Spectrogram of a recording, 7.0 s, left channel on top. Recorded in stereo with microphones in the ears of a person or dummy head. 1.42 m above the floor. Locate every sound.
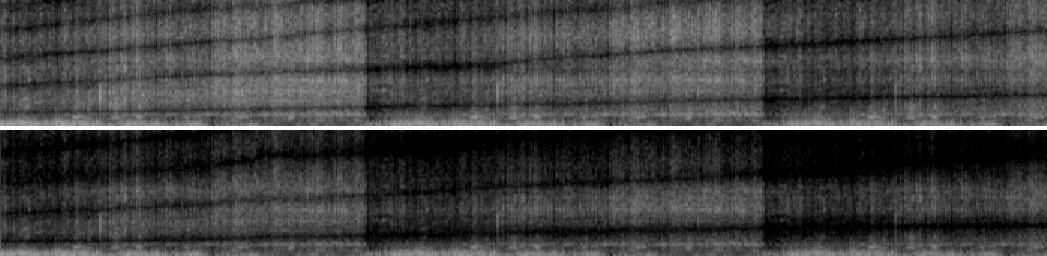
0.0 s a lawn mower: 45° left (ahead or behind); by 7.0 s 65° left (ahead or behind)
